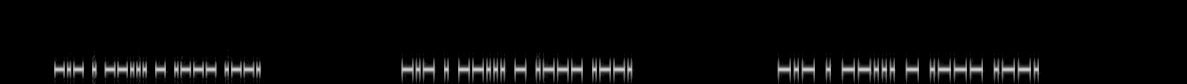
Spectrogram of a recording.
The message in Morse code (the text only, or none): KE7TJP KE7TJP KE7TJP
